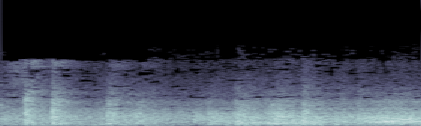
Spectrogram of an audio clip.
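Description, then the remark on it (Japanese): A Tokaido Line commuter train in Japan rolls along with a steady, loud rumble as it nears its terminal stop, Odawara; a few sharp wheel clacks mark the opening moments before the noise settles into an even roar. No one speaks. “東海道線をご利用いただきましてありがとうございましたまもなく終点の小田原に到着で”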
